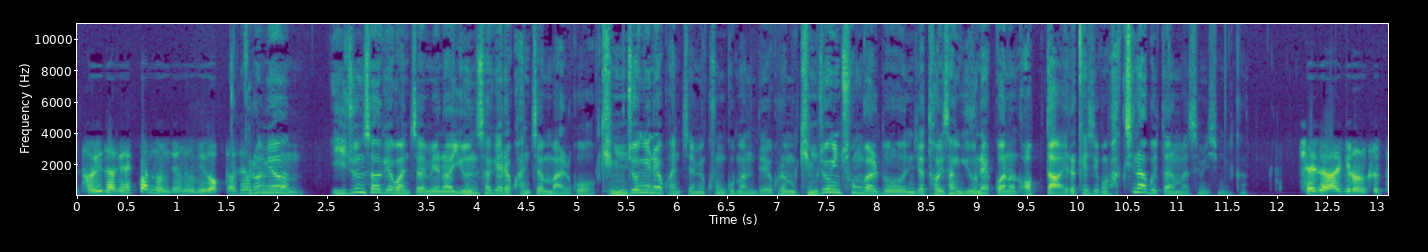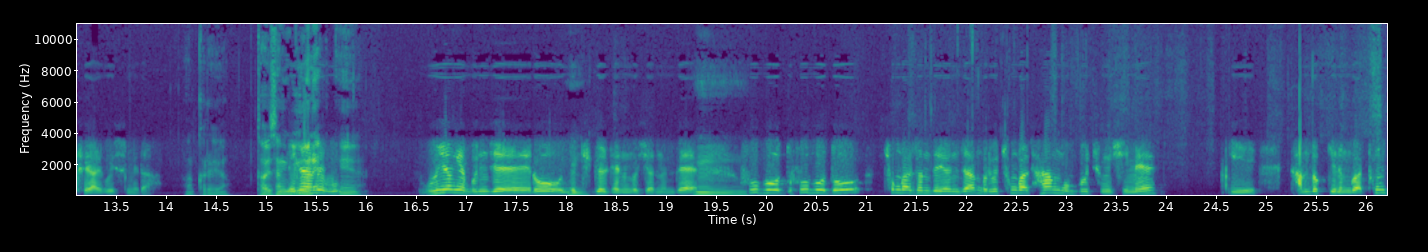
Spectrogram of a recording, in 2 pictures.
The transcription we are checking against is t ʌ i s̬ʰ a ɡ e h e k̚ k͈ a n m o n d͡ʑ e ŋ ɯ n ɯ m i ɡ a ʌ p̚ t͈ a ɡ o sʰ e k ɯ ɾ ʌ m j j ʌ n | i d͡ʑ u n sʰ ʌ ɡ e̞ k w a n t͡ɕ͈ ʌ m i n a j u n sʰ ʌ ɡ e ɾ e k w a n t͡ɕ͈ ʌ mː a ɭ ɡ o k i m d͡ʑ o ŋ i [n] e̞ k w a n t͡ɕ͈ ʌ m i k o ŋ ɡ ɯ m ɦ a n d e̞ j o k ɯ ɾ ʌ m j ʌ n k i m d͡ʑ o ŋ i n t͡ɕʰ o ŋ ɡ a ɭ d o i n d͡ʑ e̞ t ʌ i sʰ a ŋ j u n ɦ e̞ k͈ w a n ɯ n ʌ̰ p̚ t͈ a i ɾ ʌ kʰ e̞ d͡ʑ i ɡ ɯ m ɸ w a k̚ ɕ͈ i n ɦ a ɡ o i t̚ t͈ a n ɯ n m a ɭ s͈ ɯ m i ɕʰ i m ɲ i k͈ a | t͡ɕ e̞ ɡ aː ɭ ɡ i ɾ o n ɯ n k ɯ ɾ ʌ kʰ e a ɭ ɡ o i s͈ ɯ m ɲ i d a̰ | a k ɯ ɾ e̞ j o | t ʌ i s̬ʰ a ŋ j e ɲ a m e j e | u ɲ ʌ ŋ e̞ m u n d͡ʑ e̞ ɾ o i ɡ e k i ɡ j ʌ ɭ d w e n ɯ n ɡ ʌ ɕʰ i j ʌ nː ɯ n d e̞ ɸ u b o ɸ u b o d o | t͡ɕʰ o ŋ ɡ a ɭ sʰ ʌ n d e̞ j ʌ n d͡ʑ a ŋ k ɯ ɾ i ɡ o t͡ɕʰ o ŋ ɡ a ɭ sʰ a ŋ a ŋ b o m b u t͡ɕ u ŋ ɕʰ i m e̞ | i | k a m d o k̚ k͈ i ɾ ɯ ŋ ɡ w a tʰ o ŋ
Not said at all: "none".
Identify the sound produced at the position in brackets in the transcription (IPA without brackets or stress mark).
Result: n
